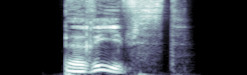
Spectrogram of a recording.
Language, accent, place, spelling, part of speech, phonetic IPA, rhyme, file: German, Germany, Berlin, beriefst, verb, [bəˈʁiːfst], -iːfst, De-beriefst.ogg
- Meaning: second-person singular preterite of berufen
